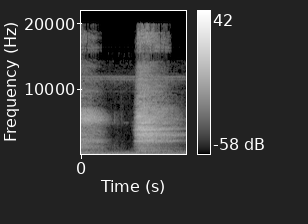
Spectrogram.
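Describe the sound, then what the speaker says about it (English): A single deep breath during a Pilates mat class, an airy breathy inhale giving way to a broader exhale, close and fairly quiet over a steady low hum. "deep breath here"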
